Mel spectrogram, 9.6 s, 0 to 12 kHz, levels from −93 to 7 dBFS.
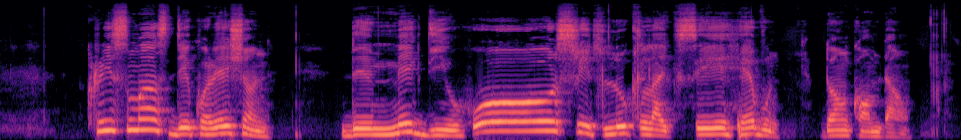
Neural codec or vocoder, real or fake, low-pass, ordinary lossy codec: none; real; 10.8 kHz; Opus, 64 kbps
